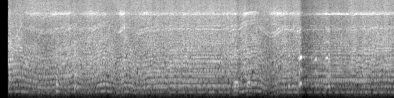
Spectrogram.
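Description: A small drone's propellers buzz and whine steadily close by.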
